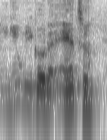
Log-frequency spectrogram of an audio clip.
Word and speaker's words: Anta: Something called Anta shoes? – Oh, there you go. Anta, my bad. There you go. – How you spell it? – A-N-T-A.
